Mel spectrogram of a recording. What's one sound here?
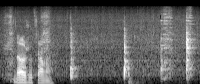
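A knife scrapes chopped food off a wooden board into a pan.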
